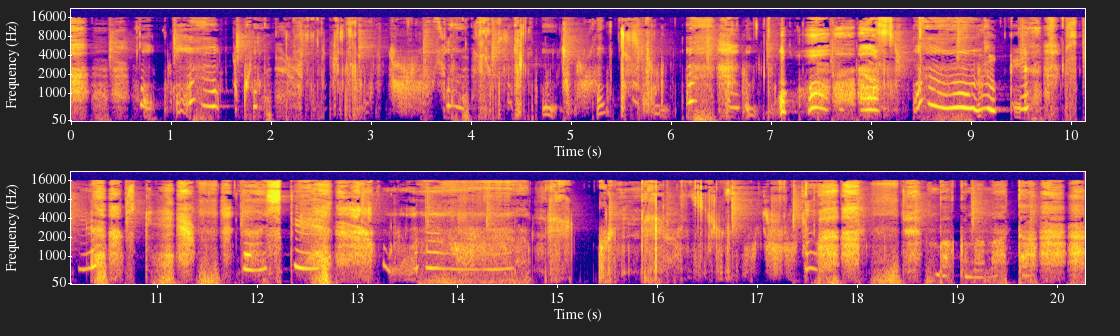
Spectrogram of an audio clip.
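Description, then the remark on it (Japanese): Heavy, uneven breathing and drawn-out sighs, mixed with soft voiced moans and short gasps, continuing in irregular bursts for about twenty seconds with no speech. “ママのこと求めて、ママの吐息を、呼吸を、漏れ出す声を全部全部聞いて。”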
